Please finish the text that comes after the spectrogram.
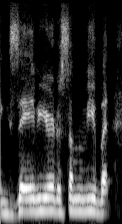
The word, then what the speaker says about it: Xavier: my name will be xavier it's spelled that's how it's a spell but in spanish we say javier and at least where i am from there's other ways to pronounce it but um thank you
